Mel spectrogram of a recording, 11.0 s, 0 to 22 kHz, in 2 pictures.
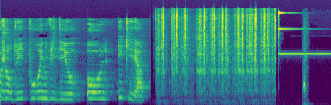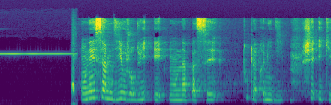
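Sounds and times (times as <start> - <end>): typewriter key clacks: 2.6 - 4.6
typewriter carriage bell: 2.6 - 4.7.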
